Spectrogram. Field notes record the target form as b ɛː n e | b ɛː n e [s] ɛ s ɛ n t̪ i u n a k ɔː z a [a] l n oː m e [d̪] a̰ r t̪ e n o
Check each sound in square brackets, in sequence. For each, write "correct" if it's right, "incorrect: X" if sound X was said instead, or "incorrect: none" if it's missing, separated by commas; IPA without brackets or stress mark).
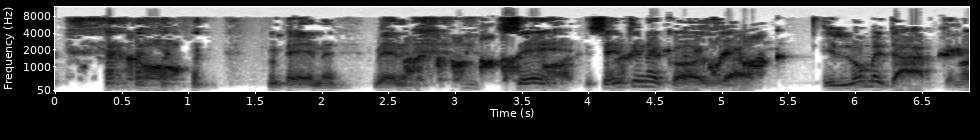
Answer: correct, incorrect: i, correct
